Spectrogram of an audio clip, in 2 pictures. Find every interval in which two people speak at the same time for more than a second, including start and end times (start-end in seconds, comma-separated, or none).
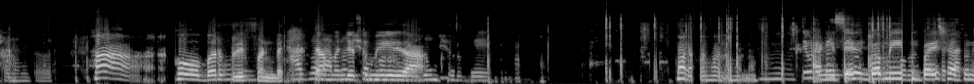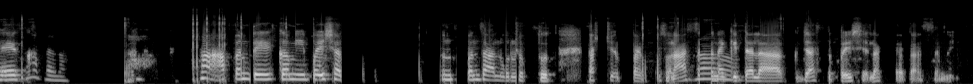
2.2-4.0, 8.2-10.0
